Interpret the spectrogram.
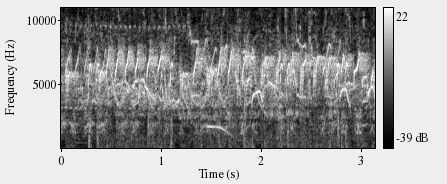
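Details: Small birds calling in a noisy crowd, recorded as a trapping lure: constant high-pitched chattering and squealing, one lower descending whistle standing out briefly near the middle.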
